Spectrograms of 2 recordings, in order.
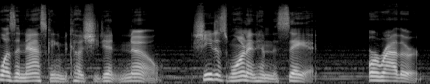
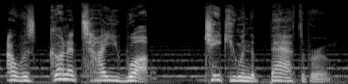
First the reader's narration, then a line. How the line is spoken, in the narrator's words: he growled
